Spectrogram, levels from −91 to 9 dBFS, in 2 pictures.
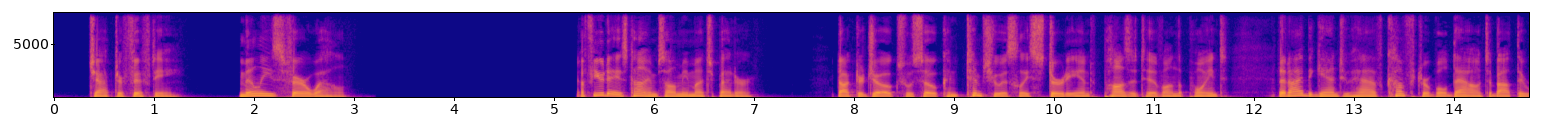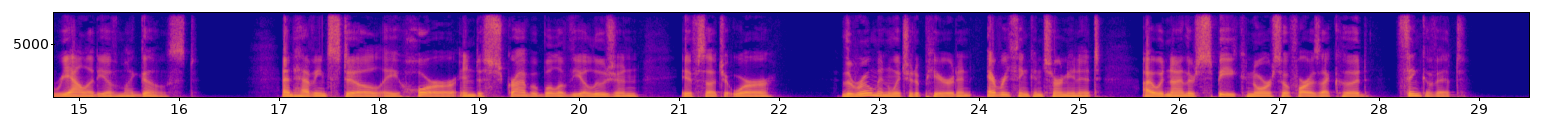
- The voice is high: No, low, 100 Hz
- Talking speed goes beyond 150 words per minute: No, average, 145 wpm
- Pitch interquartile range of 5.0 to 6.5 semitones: Yes, wide, 5.4 semitones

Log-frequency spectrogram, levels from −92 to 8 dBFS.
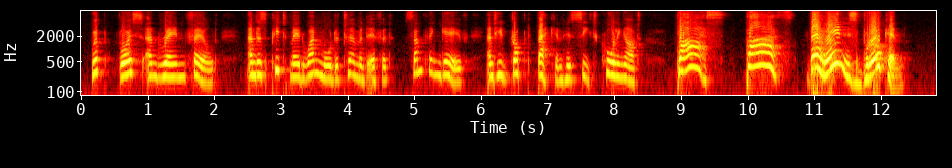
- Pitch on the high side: Yes, high, 245 Hz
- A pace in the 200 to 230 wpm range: No, average, 140 wpm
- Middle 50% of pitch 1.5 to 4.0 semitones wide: No, average, 5.1 semitones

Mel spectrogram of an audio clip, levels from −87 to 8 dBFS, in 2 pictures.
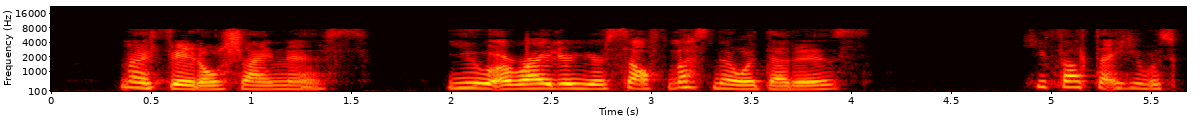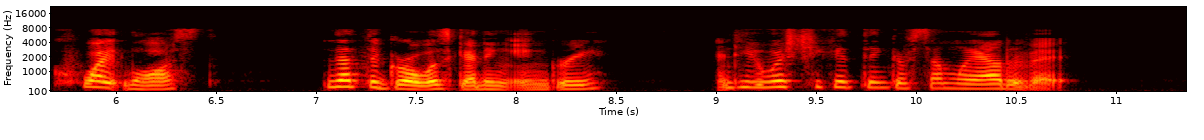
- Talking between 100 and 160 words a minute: No, average, 200 wpm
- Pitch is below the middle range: No, high, 210 Hz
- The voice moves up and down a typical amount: No, wide, 6.1 semitones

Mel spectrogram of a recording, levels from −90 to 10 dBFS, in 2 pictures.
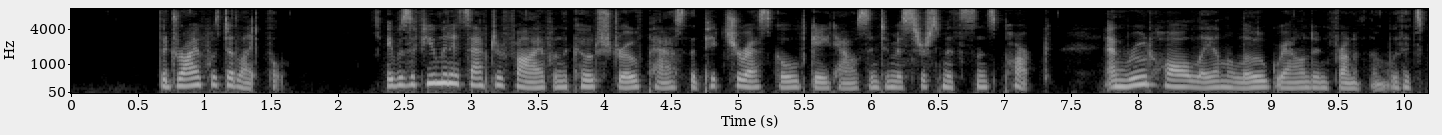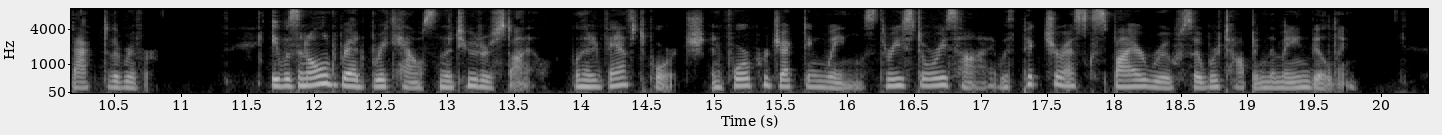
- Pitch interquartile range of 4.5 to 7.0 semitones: No, average, 4.1 semitones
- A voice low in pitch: No, medium, 175 Hz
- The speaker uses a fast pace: Yes, fast, 215 wpm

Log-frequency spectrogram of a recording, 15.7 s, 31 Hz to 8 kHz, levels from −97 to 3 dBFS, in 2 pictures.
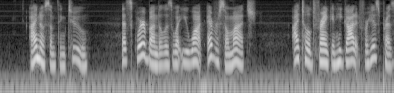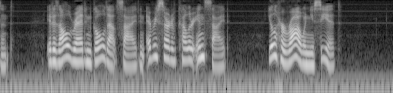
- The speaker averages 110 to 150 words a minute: No, average, 165 wpm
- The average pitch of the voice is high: Yes, high, 200 Hz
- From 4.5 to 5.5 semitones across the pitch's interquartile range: Yes, average, 5.1 semitones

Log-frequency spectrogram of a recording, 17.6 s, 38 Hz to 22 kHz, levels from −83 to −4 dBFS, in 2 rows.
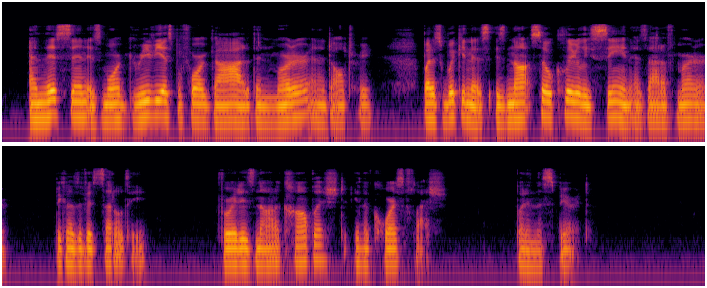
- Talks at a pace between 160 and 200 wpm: No, average, 140 wpm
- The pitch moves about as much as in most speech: No, narrow, 2.1 semitones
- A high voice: No, low, 105 Hz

